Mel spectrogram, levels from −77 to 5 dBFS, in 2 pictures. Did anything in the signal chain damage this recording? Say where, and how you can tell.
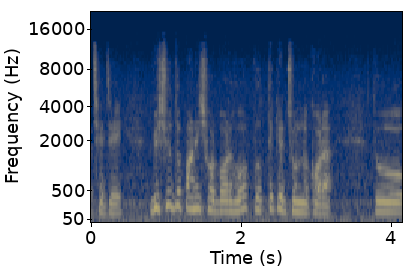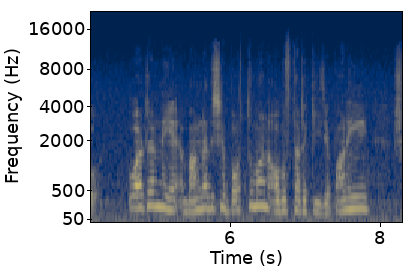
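Yes: DECT cordless phone buzz runs through the whole recording, entering at the analogue stage, where a nearby DECT phone or base station's 100 Hz radio bursts are rectified by the audio circuitry. It sits roughly 30 dB under the sound. A spectrogram shows a comb of lines at 100 Hz multiples, and the waveform shows a regular 10 ms spike pattern.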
